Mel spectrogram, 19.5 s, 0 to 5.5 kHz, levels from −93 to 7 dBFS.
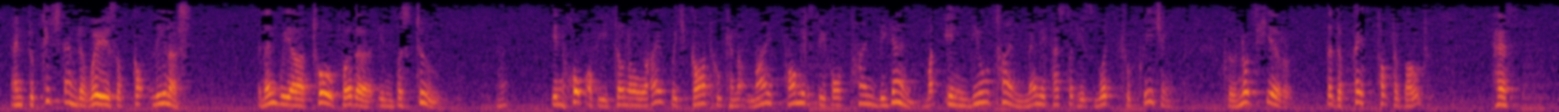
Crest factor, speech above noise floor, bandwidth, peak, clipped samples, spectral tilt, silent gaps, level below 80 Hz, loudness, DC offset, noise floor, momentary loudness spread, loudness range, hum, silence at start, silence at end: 20 dB; 23 dB; 5.4 kHz; -10 dBFS; under 0.1%; -10 dB/octave; none; -56 dBFS; -28 LUFS; under 0.1%; -50 dBFS; 18 LU; 6 LU; none; 0 s; 0.1 s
